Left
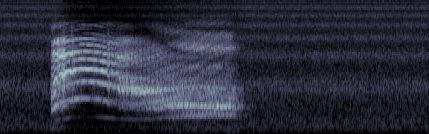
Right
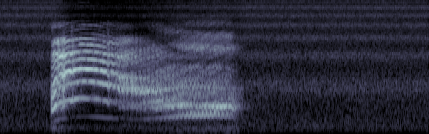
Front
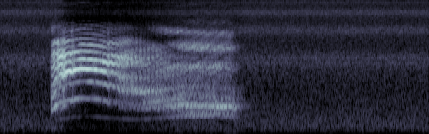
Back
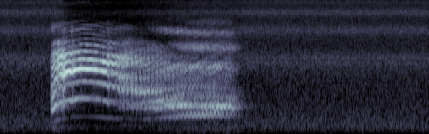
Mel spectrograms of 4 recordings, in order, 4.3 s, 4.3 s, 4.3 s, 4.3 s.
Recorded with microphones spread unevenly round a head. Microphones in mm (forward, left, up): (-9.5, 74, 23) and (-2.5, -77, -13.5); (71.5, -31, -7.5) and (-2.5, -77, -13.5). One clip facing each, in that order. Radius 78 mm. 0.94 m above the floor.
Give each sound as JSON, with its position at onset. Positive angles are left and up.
{"t": 0.5, "sound": "a cat meowing", "azimuth_deg": -90, "distance_m": 0.8}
